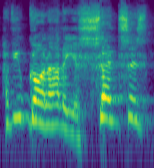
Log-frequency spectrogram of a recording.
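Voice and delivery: angry mother. A narrator's reading. Mother and son quarrel.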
